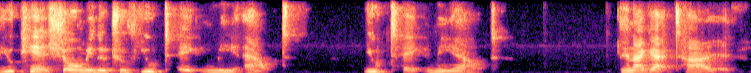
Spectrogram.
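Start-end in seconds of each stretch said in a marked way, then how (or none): 0.0-5.0 angry, crying, insistent, tearful delivery. Retelling an angry, tearful demand to god: retelling angry tearful demand. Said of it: "I kept saying that until I was tired".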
